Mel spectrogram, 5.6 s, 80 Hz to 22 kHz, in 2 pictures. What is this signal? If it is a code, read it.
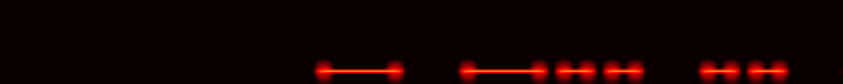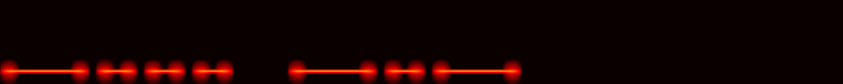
Morse code, heard as a keyed tone, about 15 wpm, 700 Hz. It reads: TDIBK
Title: Code Groups - 5 Letters - 15wpm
